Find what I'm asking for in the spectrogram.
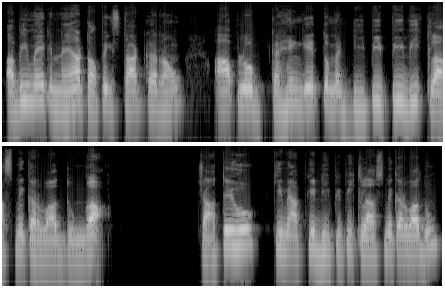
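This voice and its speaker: A man's voice: high-pitched, no room sound, clean studio sound. A man teaching an online reasoning class, answering students' chat questions in a reassuring, coaxing way and slipping English phrases into his talk.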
